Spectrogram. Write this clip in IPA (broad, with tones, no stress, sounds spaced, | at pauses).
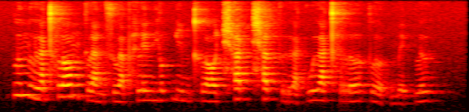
p l u˥˩ n l ɯ˧ a̯ kʰ l ɔː˥˩ m k l a˨˩ n s u˨˩ a̯ pʰ l e˧ n j o˦˥ k̚ j iː˧ m kʰ l ɔː˧ t͡ɕʰ a˥˩ k̚ t͡ɕʰ a˥˩ t̚ k r ɯ˨˩ a̯ k w ɯ˧ a̯ kʰ r ɤː˦˥ k l oː˨˩ t̚ m e˨˩ ʔ p l ɯ˥˩ k̚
